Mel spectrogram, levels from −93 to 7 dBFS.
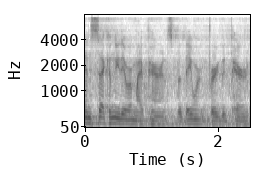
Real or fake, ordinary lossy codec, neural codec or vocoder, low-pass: real; AAC, 48 kbps; none; 7.2 kHz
